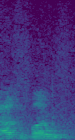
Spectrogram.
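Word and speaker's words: أَكْبَرُ: word after that is Akbar, which is actually Akbaru, okay, if you are reading these two words together, then you have to pronounce this letter correctly.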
